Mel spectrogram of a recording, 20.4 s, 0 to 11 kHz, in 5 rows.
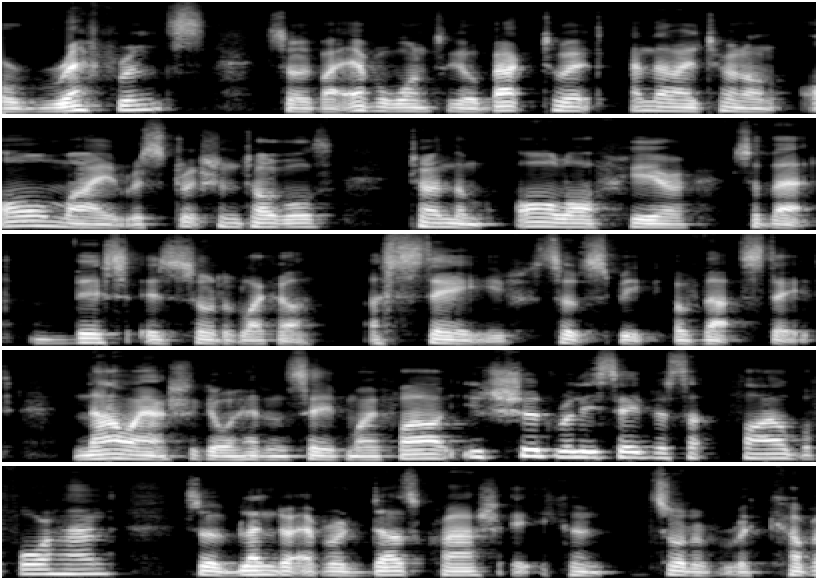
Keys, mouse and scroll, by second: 1.4 click, 5.1 click, 11.9 click, 17.7 click, 17.9 middle click, 20.2 scroll up 1.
